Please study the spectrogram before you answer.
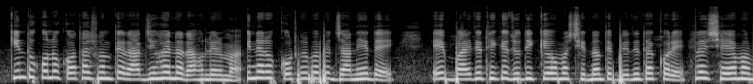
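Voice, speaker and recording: A woman's voice: sits high, darkish tone, rough recording. A woman narrating a recap of a family drama serial, reading every character's lines in her own voice. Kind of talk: storytelling recap with quoted dialogue.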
